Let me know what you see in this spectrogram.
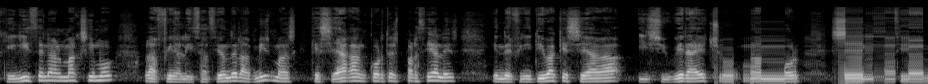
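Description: Around 4.1 s there's a repeated buffer: fresh audio didn't arrive in time, so a 5 ms chunk got played one extra time with a hard join. Nothing seems to be lost, but a chunk that short comes across as a quick click or brief buzz.

From 7.15 s to the end the sound goes robotic, turning into a rigid, metallic buzz at 50 Hz that only loosely tracks the original. The likely cause is repeated short buffers: roughly 20 ms pieces replayed to cover most of the stretch while the real audio is skipped.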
